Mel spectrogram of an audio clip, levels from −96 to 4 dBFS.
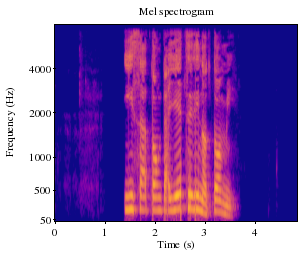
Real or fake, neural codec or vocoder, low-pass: real; none; 7.2 kHz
